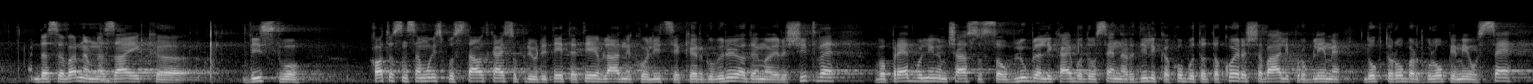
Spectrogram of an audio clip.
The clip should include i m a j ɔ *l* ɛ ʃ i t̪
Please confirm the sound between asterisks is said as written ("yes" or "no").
no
